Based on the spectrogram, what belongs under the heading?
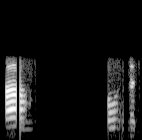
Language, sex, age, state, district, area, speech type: Maithili, female, 45-60, Bihar, Muzaffarpur, rural, conversation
